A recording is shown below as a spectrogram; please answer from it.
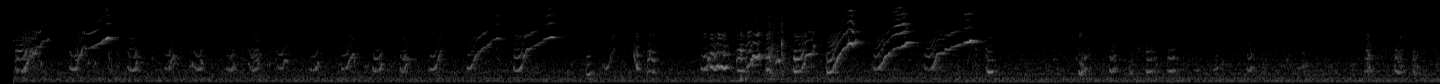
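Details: Guinea pigs wheeking after hearing vegetables being prepared: a string of sharp, rising squealing whistles, some single, some in quick clusters, building to a dense burst mid-way before thinning to quiet.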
